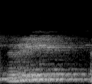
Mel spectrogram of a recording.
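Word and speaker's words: read: ठीक है, यानी कि एक ही स्पेलिंग है, रेड फर्स्ट फॉर्म भी है, रेड रेड, लेकिन प्रोनाउंसिएशन जो होता है रेड आता है थर्ड फॉर्म में।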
